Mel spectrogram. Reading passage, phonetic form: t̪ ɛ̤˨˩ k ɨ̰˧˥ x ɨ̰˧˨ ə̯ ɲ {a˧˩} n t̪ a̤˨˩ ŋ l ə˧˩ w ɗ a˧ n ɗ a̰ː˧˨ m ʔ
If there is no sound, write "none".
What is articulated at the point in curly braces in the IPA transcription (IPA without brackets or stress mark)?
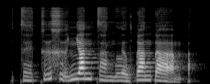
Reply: a˧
